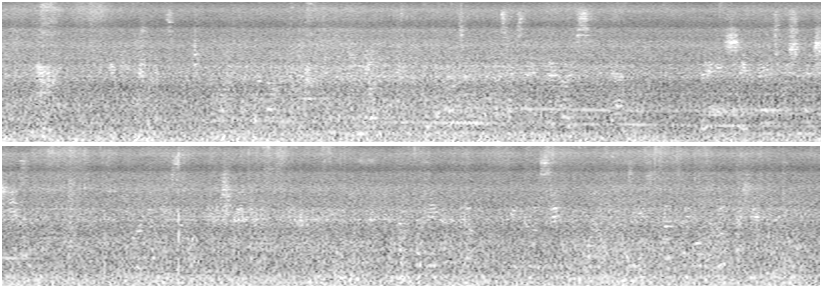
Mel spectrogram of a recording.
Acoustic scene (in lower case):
subway train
